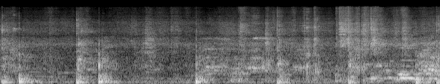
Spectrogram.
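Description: A basketball bouncing and sneakers on a concrete court: a series of irregular dull thumps, with voices in the background.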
